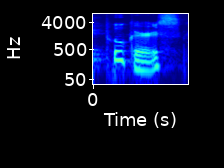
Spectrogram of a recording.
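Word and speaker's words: Puchers: I was just going to say it's Pookers and it's P U C H E R S.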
